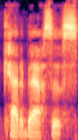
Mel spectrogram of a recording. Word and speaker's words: Katabasis: are dirty Yanks, so we will say Katabasis because that's how it's pronounced in America.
